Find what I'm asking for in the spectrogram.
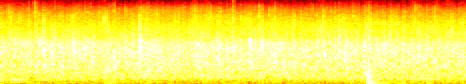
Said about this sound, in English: Let's put our hands together and just give the Lord a clap offering.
